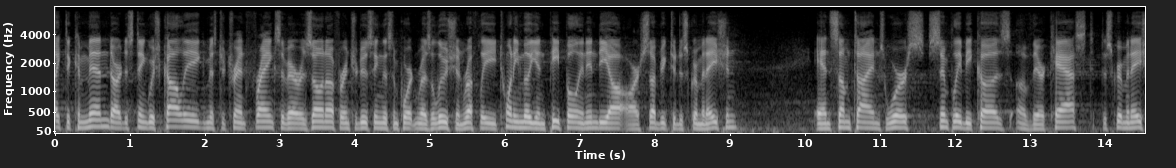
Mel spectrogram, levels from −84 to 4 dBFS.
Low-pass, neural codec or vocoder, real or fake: 7.2 kHz; none; real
